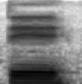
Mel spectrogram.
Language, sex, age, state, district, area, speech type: Punjabi, male, 18-30, Punjab, Shaheed Bhagat Singh Nagar, urban, read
